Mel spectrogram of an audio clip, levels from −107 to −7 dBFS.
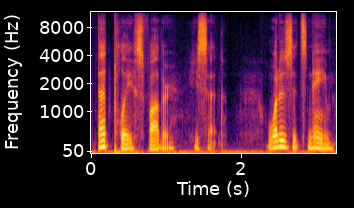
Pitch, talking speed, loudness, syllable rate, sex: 125 Hz, 165 wpm, -19 LUFS, 4.8 syllables/s, male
